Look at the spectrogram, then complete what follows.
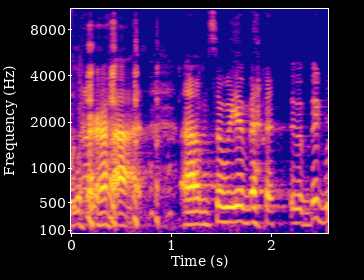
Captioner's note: panel laughs; laughs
